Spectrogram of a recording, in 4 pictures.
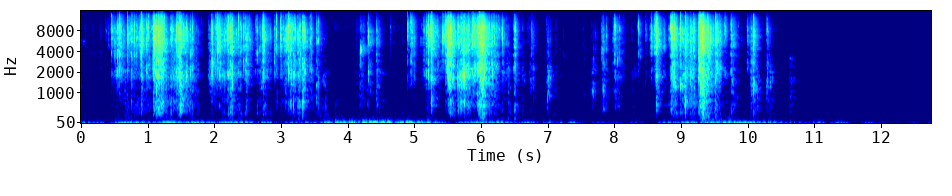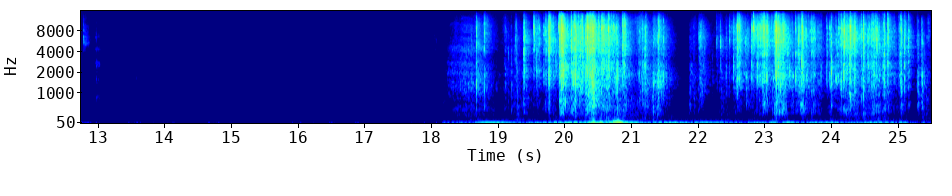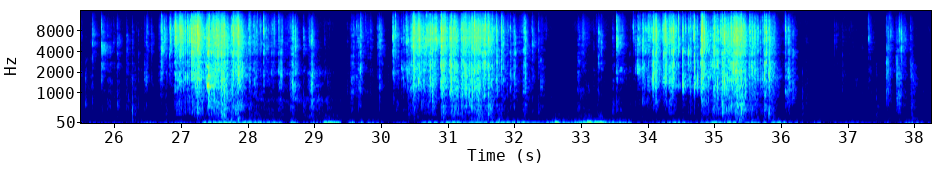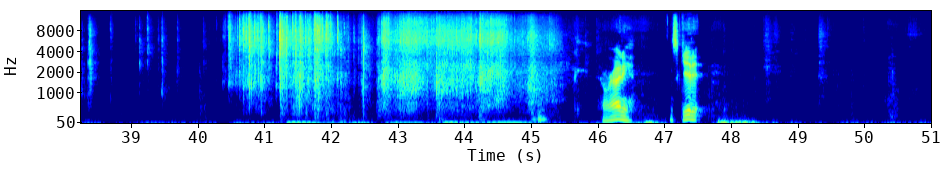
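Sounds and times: foil packs tearing and crinkling: 0:00.4 - 0:03.6, 0:04.3 - 0:06.7, 0:07.8 - 0:10.3, 0:18.7 - 0:29.0, 0:29.6 - 0:32.4, 0:33.3 - 0:36.2, 0:40.4 - 0:45.5.

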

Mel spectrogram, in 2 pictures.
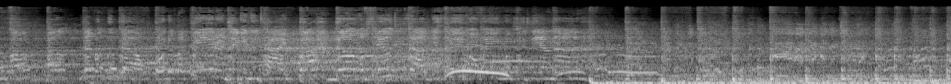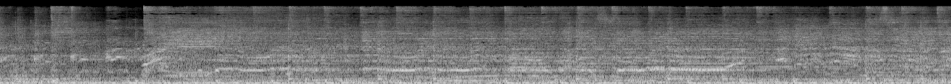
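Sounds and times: pop concert music with heavy beat: 0:00.0 - 0:19.0
audience shouting: 0:02.9 - 0:09.1.

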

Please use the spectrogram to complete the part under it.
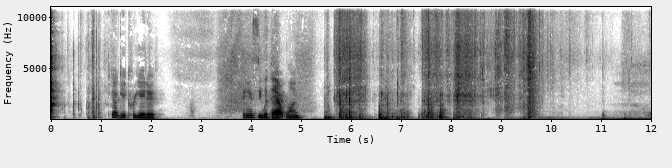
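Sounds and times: packaging crinkling: 0:05.7 - 0:11.0.

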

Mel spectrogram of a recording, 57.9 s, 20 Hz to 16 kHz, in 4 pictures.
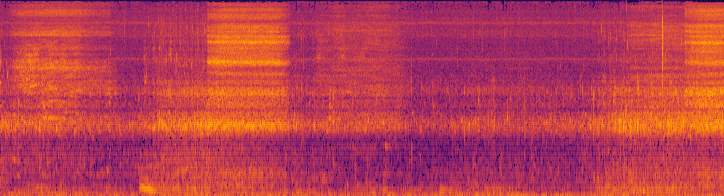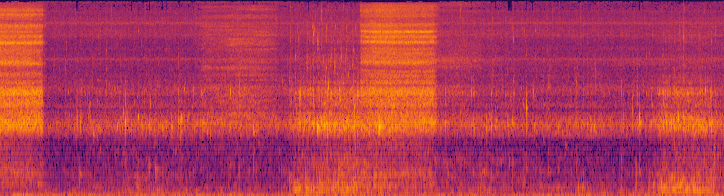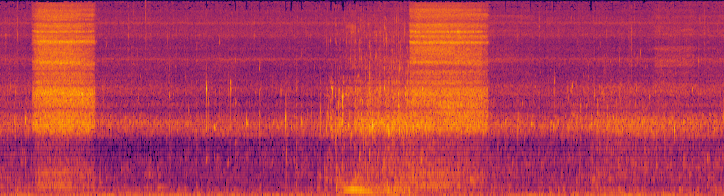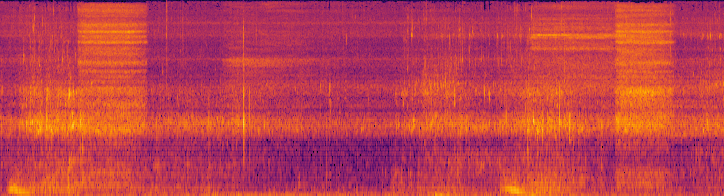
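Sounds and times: regulator hiss: 0:00.3 - 0:02.4, 0:04.1 - 0:08.2, 0:12.8 - 0:15.4, 0:18.5 - 0:20.1, 0:21.7 - 0:24.1, 0:29.6 - 0:31.0, 0:37.1 - 0:39.0, 0:45.0 - 0:46.6, 0:54.0 - 0:57.2
gurgling exhaled bubbles: 0:02.5 - 0:04.4, 0:11.6 - 0:13.7, 0:20.2 - 0:22.0, 0:27.3 - 0:29.4, 0:35.4 - 0:37.4, 0:43.1 - 0:48.0, 0:51.3 - 0:57.9.

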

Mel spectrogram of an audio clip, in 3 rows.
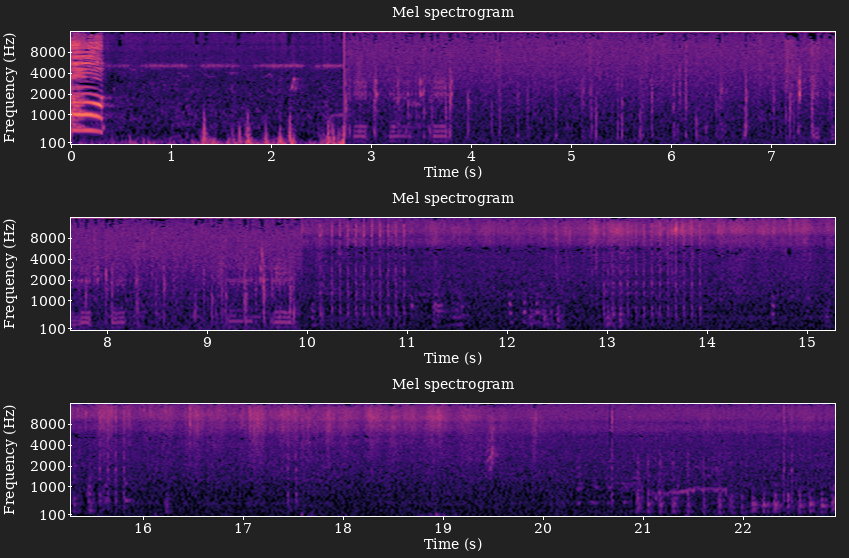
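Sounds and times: chickens clucking: 0:02.7 - 0:16.5, 0:20.2 - 0:22.9.

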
